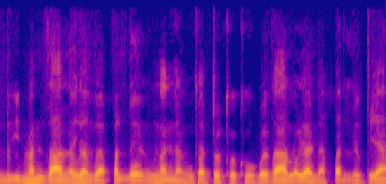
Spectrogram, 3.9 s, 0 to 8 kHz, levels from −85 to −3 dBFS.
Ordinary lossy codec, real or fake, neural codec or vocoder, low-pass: none; fake; codec, 16 kHz, 1 kbps, FreqCodec, larger model; none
